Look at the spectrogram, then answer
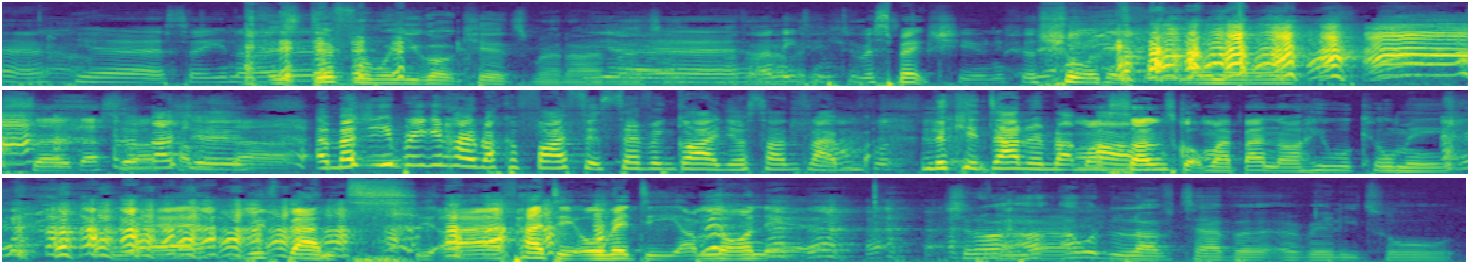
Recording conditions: uneven or low level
